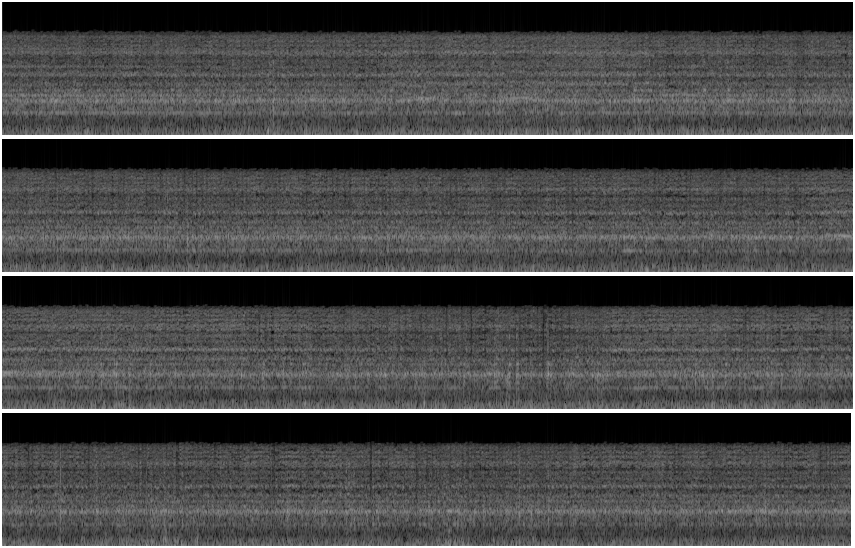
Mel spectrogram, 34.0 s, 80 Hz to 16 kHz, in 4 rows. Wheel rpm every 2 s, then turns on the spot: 160, 160, 160, 160, 160, 160, 160, 150, 150, 150, 150, 160, 160, 160, 160, 160, 160.
none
